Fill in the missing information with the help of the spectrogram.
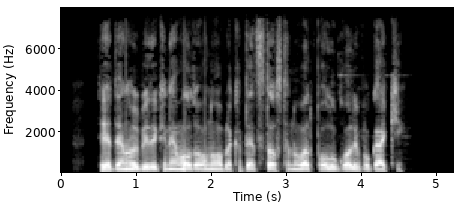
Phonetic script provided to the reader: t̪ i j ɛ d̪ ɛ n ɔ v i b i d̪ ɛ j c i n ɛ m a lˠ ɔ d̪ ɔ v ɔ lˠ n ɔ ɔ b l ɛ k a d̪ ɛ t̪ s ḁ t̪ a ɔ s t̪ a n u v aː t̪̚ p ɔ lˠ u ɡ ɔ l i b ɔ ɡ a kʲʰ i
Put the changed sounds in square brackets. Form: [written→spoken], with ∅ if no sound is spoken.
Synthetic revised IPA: t̪ i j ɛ d̪ ɛ n ɔ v i b i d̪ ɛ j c i n ɛ m a lˠ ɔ d̪ ɔ v ɔ lˠ n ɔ ɔ b l ɛ k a d̪ ɛ t̪ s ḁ t̪ a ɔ s t̪ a n u v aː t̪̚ p ɔ lˠ u ɡ ɔ l i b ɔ ɡ a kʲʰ i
